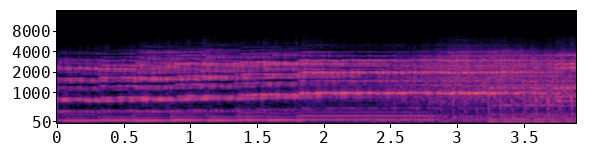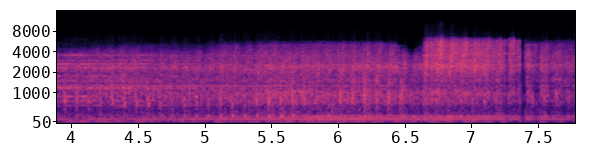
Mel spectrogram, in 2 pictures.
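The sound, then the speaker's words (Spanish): A helicopter's rotor chop builds out of a short musical sting, growing louder and more pulsing as it approaches a suspect boat at sea, with a swelling roar and no voices. “Desde el helicóptero, Calimán y el inspector Tamato observan con binoculares la marcha del barco sospechoso.”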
